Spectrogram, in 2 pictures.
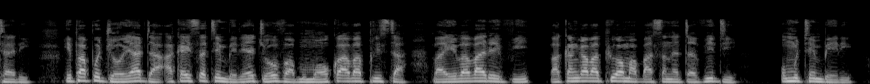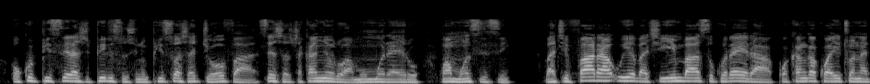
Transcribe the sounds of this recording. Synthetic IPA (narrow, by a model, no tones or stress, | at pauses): ipapo̞d͡ʒeɦojadʱaʔakaisate̞mbe̞ɾijad͡ʒe̞ɦo̞vʱamumao̞koaʋapristaʋaiʋaʋaɾe̞vʱi | ʋakaŋɡaʋapiwamaɓasanadʱavʱidʱi | omute̞mbe̞ɾi | okupisiɾaʐipiɾiso̞ʐino̞piːswaʐad͡ʒe̞ɦo̞vʱase̞ʐaʐakaɲo̞rwamumuɾajiɾo̞ | wamo̞ziːsi | ʋat͡ʃifaɾaʔuje̞ʋat͡ʃiːmbaso̞kuɾaiɾakwakaŋɡakwaitwanad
